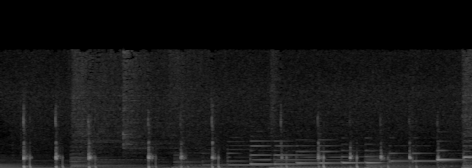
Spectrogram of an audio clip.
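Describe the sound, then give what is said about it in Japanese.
Fingers tap directly on a shock-mounted microphone in a quick, uneven series of about a dozen sharp knocks, heard over soft background music. “これは聞こえるかな今、マイク自体をトントン叩いてるんですけど。”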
